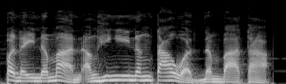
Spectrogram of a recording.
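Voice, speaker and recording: A woman narrating a true horror story in a somber, measured scripted style. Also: low-pitched, big pitch swings.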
